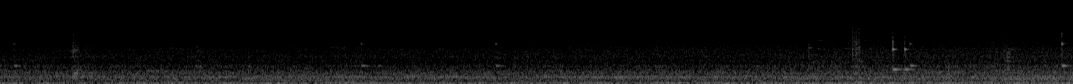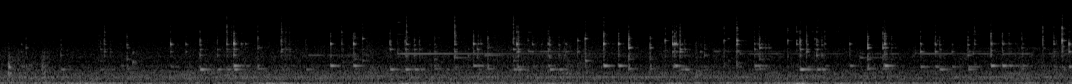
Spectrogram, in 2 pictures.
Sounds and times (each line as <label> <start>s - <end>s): wind 0.0s - 21.4s
chimes 8.9s - 9.4s
chimes 10.6s - 21.4s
